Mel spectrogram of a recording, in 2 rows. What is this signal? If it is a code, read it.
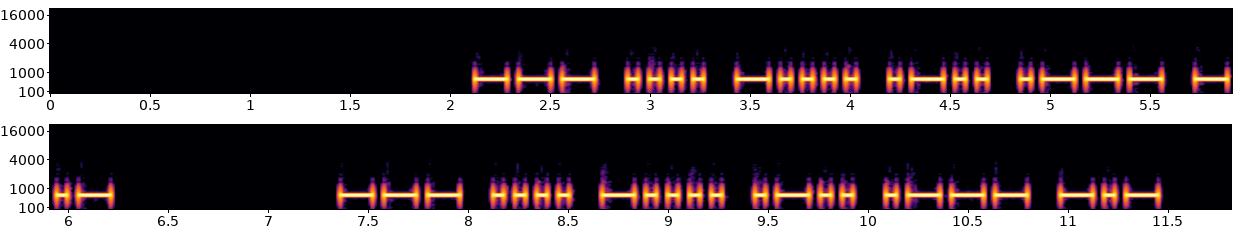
Morse code, heard as a keyed tone, about 22 wpm, 700 Hz. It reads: OH6LJK OH6LJK
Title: DXCC-100 Call Signs - 6 Characters - Repeated 2x - 22wpm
